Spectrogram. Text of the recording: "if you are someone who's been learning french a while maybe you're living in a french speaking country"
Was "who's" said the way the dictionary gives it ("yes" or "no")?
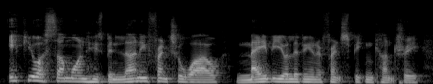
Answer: yes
